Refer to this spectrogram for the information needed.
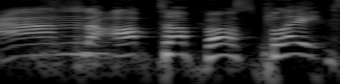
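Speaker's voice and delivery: very loud, high-pitched transatlantic announcer voice. Asking another to announce a baseball game, trying it in a transatlantic announcer accent. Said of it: "I want you to announce a baseball game in that".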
